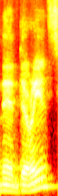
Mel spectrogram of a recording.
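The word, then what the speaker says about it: Cnidarians: members of sponges second group called nedurians is silent and includes many members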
